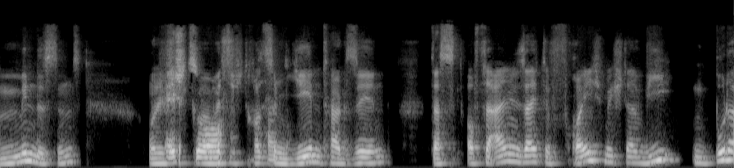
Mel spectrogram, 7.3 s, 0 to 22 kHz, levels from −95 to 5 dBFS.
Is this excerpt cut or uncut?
uncut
